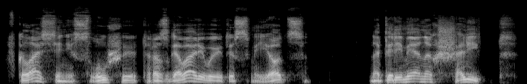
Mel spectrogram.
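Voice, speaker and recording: A man's voice: low voice, big pitch swings, unhurried, dry recording, clean studio sound, full character voice. A man voicing a sullen, spiteful schoolteacher who grumbles complaints in an audiobook reading.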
